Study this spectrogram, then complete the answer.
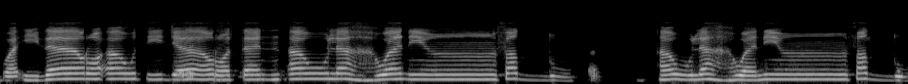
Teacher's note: Dengung lah yang tadi Ustazah katakan. Dengung sebab dia jumpa dengan fa. Dia jadi ikhfa.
